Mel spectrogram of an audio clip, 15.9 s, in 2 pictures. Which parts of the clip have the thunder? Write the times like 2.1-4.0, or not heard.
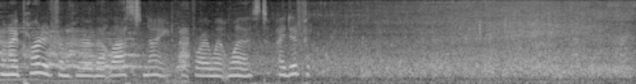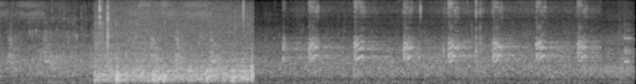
9.2-11.2.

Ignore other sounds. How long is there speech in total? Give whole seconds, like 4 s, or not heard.
4 s.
